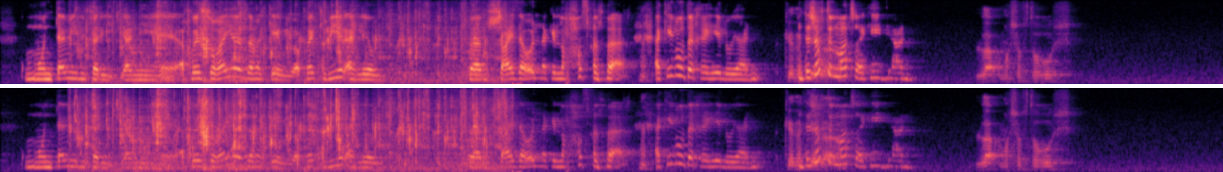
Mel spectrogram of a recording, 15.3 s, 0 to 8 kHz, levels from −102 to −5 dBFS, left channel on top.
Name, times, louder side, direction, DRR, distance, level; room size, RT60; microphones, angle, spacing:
voice 1, 0.3-4.8 5.8-9.5 10.0-11.4, left 9 dB, 65° left, 0.3 m, -34 dB
Livestock farm animals working animals, 0.8-6.4, right 5 dB, 25° right, 0.5 m, -36 dB
voice 2, 5.7-6.1 8.0-8.1 9.8-10.6 12.2-13.4, equal, 5° right, 0.9 m, -44 dB
12.5 x 5.6 x 8.6 m
head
